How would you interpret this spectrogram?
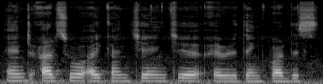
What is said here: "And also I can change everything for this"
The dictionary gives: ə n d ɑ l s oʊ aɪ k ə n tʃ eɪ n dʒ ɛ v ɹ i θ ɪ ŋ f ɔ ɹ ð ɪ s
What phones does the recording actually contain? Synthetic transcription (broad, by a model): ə n d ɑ l s oʊ aɪ k ə n tʃ eɪ n dʒ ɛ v ɹ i t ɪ ŋ f ɔ ɹ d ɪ s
